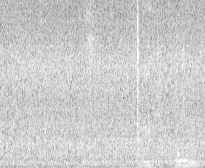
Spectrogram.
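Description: Faint steady electrical hum from the recording microphone, with a single computer-keyboard keystroke click about a second and a half in.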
